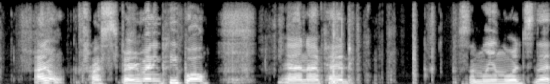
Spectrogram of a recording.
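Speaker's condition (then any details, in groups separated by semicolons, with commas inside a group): Cerebral palsy; uses walker, no wheelchair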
